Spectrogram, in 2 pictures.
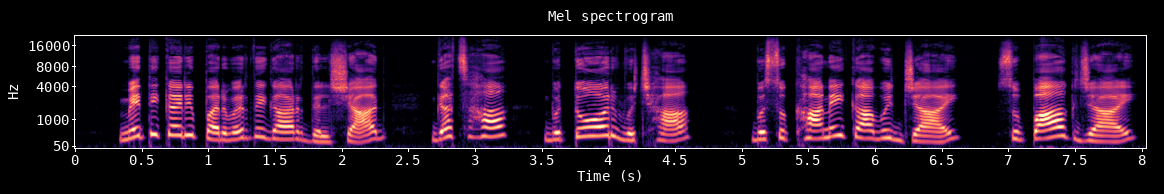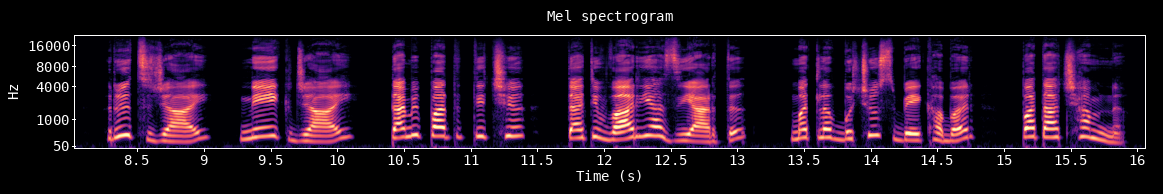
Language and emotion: Kashmiri, neutral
